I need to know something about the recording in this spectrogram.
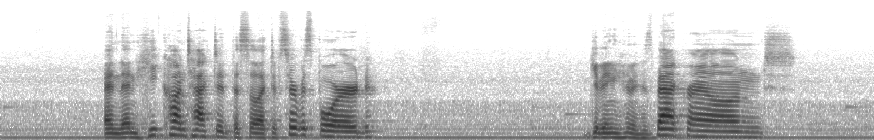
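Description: An adult speaks with animation into a close microphone, pausing between phrases.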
